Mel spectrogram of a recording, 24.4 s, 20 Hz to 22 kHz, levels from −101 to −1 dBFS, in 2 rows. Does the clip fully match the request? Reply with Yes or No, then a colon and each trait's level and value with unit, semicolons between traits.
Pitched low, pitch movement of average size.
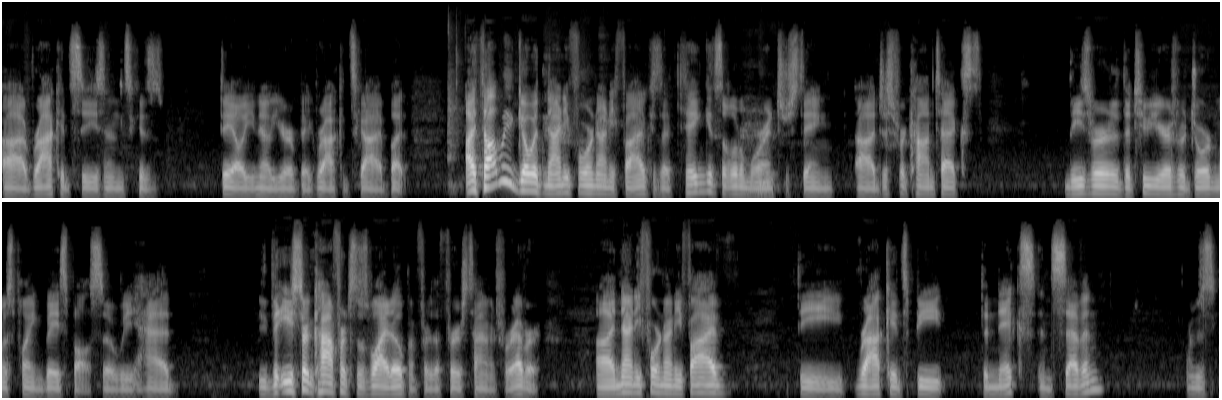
Yes: low, 100 Hz; average, 3.7 semitones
